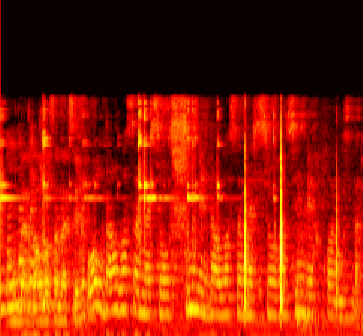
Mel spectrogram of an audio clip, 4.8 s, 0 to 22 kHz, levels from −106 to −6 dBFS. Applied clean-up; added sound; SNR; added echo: none; Chink, clink; -3 dB; reverberation time 0.8 s.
